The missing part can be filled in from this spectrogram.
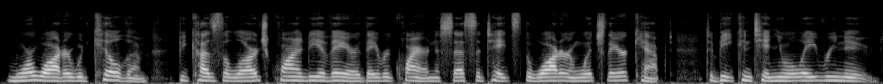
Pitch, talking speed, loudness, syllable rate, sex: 170 Hz, 170 wpm, -18 LUFS, 5.4 syllables/s, female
